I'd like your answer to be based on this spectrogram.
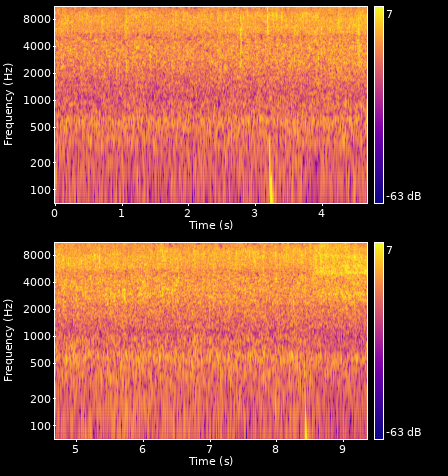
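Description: Steady rain pours down in a dense, even hiss, with a couple of brief knocks partway through; no one speaks.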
